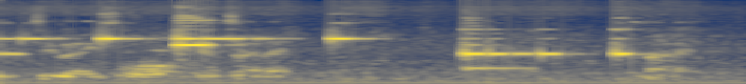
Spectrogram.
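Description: A Find My Phone alert plays as short, bright electronic tone bursts in an uneven pattern, mixed with nearby talking at a football watchalong.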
